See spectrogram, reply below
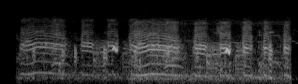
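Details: Northern shoveler, a migratory duck, giving a continuous run of nasal, harmonic-rich calls, some rising and falling, broken by brief gaps, with no other clear sounds.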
